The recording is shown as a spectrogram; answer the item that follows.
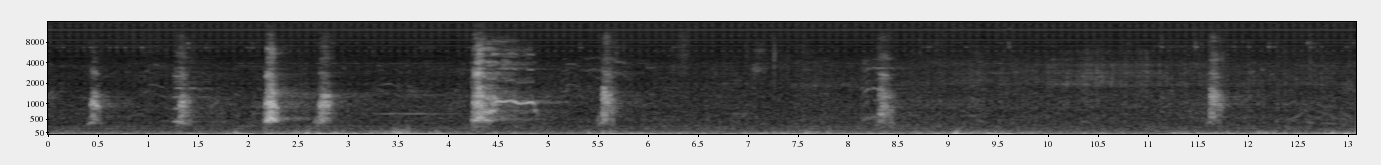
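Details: Dogs romping in the off-leash area of Toronto's downtown Trinity Bellwood's Park in spring, giving clear separate barks, some in quick pairs and others after pauses of several seconds, over low city rumble.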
